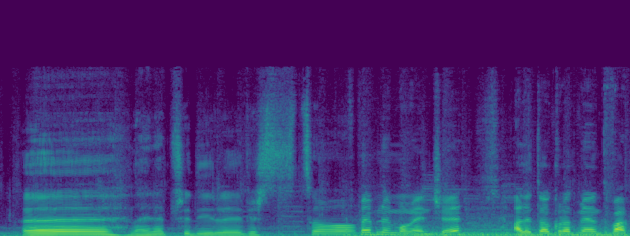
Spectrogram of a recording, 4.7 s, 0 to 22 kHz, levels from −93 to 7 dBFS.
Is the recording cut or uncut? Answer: cut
